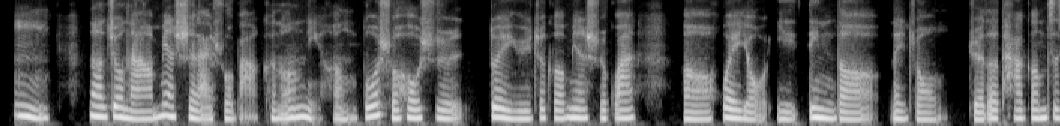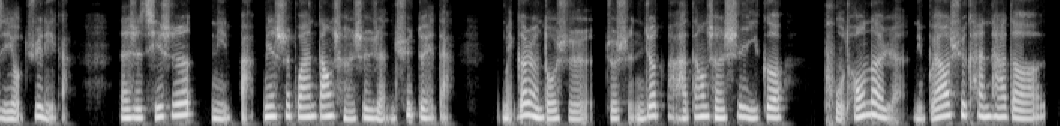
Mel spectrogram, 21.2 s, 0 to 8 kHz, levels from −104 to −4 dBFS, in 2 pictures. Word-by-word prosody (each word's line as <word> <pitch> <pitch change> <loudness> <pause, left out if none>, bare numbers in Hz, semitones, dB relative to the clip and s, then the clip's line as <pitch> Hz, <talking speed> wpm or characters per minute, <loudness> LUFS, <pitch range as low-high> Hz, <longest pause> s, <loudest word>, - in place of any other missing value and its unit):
嗯， 225 -6 +2 0.4
那 245 -3 +5
就 230 0 +4
拿 180 -3 +2
面 245 +3 +3
试 220 -3 +1
来 190 - 0
说 190 -1 -3
吧， 185 - -8
可 200 - -4
能 215 +4 +3
你 205 -1 -1
很 185 +4 -4
多 230 +4 +3
时 270 - -2
候 205 +1 +2
是 200 -3 -3 0.2
对 215 -4 +4
于 185 0 0
这 200 +2 -4
个 195 -2 -2
面 210 -1 +3
试 200 -2 -3
官， 200 +1 0 0.5
呃， 175 -1 -1
会 210 -3 +5
有 175 -3 -3
一 175 -1 -4
定 210 -3 +5
的 170 -3 -3
那 185 -1 -1
种 170 +2 -5 0.2
觉 170 0 0
得 195 - +1
他 200 +1 -3
跟 200 0 +2
自 210 -1 +1
己 190 -3 -1
有 180 -1 0
距 245 - -1
离 220 0 0
感， 215 - -14 0.5
但 210 -1 +3
是 210 0 +2
其 220 +2 +1
实 270 +4 +1
你 195 0 -2
把 - - -6
面 240 +1 +4
试 250 0 0
官 240 0 +2
当 245 0 +4
成 200 -7 -2
是 205 +2 +1
人 190 +1 -2
去 140 -8 -4
对 205 +3 -1
待， - - -9 0.5
每 - - 0
个 275 - +2
人 240 -6 +5
都 190 -1 +1
是 185 -3 -5
就 195 - -2
是 195 - -6
你 185 - -2
就 250 +4 +3
把 245 -2 -11
他 195 -4 -2
当 235 +4 +2
成 215 -4 +3
是 230 +1 0
一 200 0 0
个 220 0 +2 0.4
普 - - -5
通 230 +5 +2
的 275 -6 +4
人， 205 - -6
你 205 -3 -5
不 195 - -5
要 240 +4 +5
去 270 0 0
看 250 -2 +1
他 235 -1 +1
的 205 +2 -1
210 Hz, 240 characters per minute, -22 LUFS, 190-235 Hz, 0.5 s, 那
